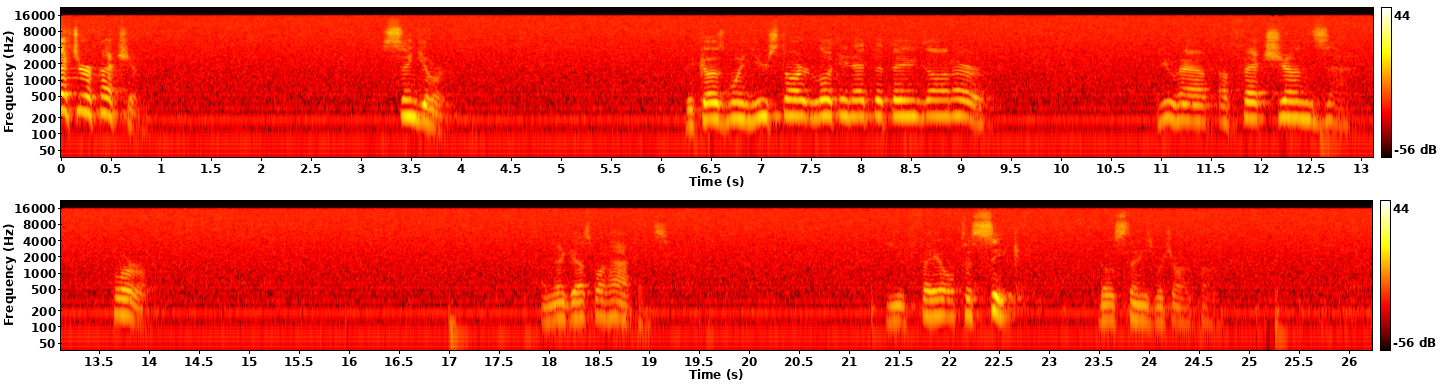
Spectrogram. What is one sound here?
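An elderly man speaks with animation into a microphone, with pauses between phrases.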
